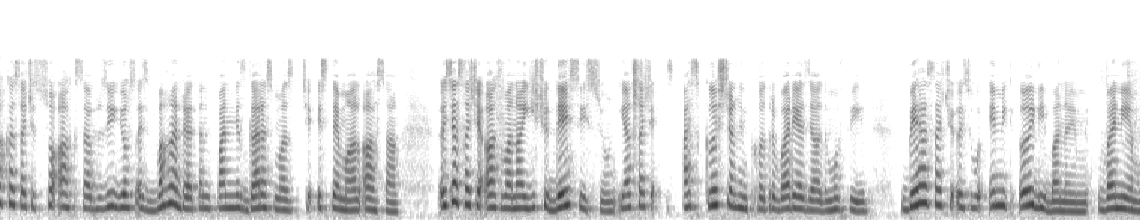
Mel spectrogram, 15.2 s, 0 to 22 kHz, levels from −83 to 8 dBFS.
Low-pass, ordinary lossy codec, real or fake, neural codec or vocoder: 7.2 kHz; none; fake; codec, 16 kHz, 16 kbps, FunCodec, trained on Chinese and English, 50 frames a second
